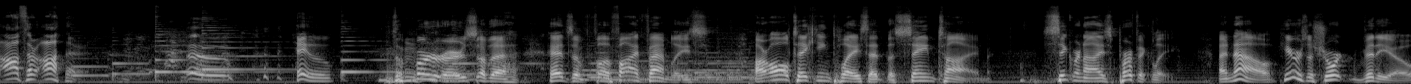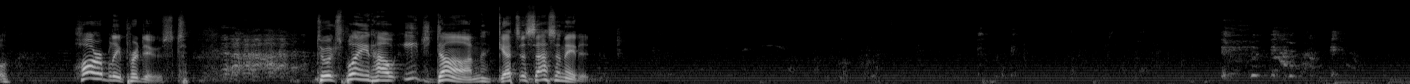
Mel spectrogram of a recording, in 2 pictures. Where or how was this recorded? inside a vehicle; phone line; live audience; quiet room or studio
live audience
